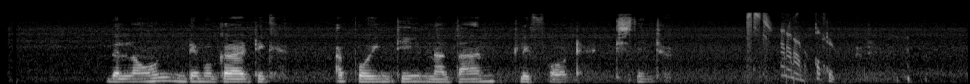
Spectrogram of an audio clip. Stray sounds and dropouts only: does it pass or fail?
fail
